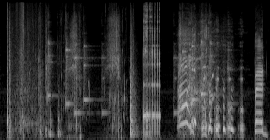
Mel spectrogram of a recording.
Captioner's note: laughing; slurps and belches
